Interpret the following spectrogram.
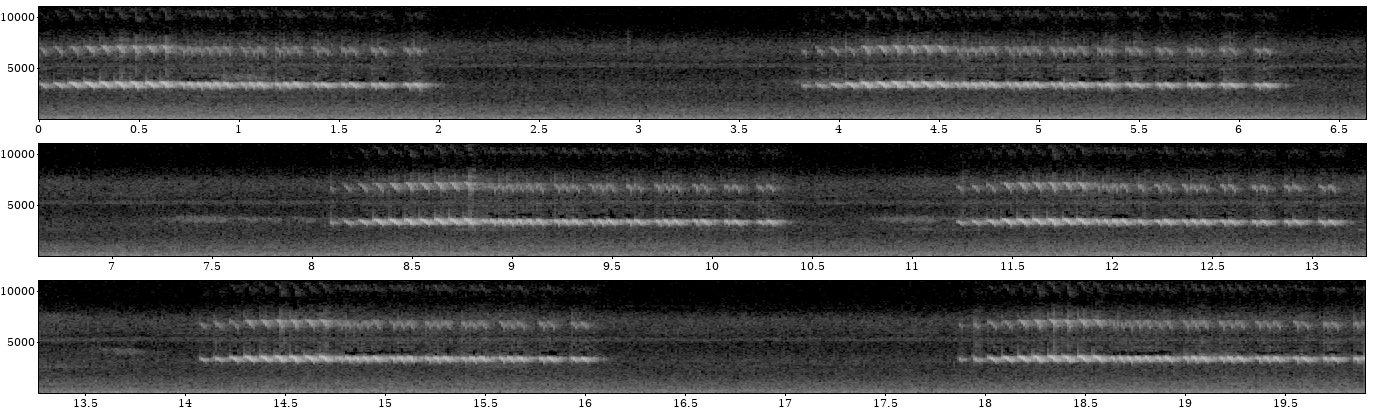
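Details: A single insect calling every night from the grass of a small home garden in Japan, recorded close up on a phone at night: high trilling bursts about two seconds long, separated by roughly two-second pauses, in a quiet setting.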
